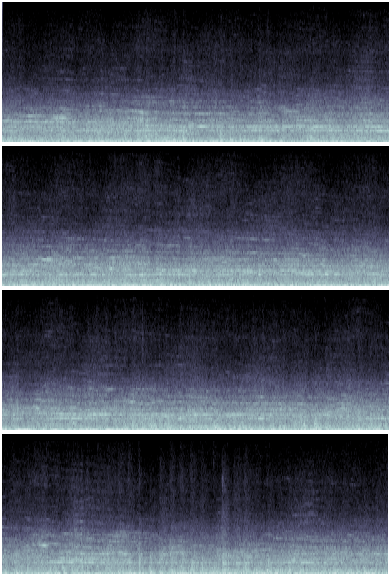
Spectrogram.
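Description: BNSF freight train rolling past close by: a loud, steady running noise of wheels on rail, with a few thin steady high tones over it.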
